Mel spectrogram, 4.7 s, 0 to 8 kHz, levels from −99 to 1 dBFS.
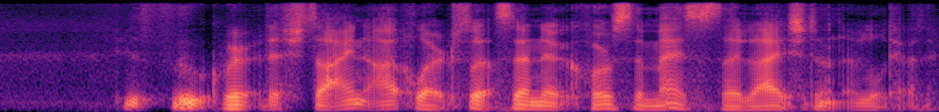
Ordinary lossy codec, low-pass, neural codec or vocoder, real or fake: none; 7.2 kHz; codec, 16 kHz in and 24 kHz out, 0.4 kbps, LongCat-Audio-Codec, four codebook decoder; fake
